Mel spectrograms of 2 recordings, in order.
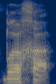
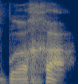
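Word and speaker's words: ברכה: Whether you say rish, um uh as um rish or reish or rish, bracha bracha bracha, they all mean the same thing in Hebrew, a blessing. Again, we talked about this last week. We've talked about this multiple times in the past. The default emphasis in modern Hebrew is always on the last syllable.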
